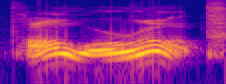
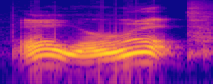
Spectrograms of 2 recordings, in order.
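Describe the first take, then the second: First: Loud, hammed-up mimicry of a clip; mock his catchphrase with an exaggerated swoop; bad impression. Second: Second, punchy stab at mimicking him; bad impression. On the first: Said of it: "still a bad impression". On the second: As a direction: overdo the mimicked catchphrase, rising on up. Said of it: "probably wasn't any better".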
